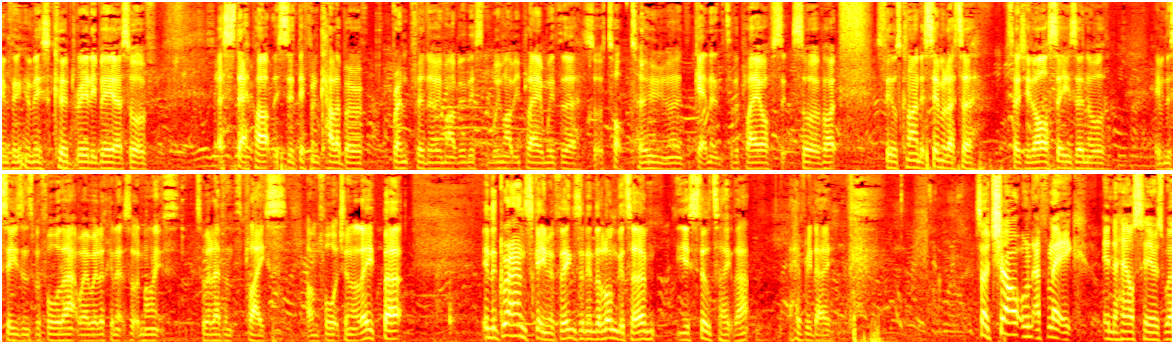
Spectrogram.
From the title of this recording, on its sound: post-match podcast from the pub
